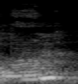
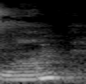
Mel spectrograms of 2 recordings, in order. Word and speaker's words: lame: to do your scoring is called a LOM or it's spelled like lame but it's LOM um so again you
